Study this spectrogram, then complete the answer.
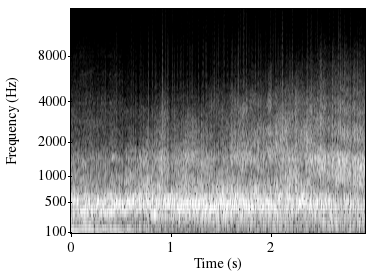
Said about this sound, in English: That's an F-35A Lightning II fighter jet. It's cruising with a partner around the skies of the River Valley in a show to the media and select community members at Ebbing Air National Guard Base.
